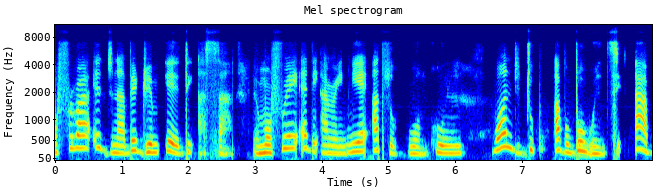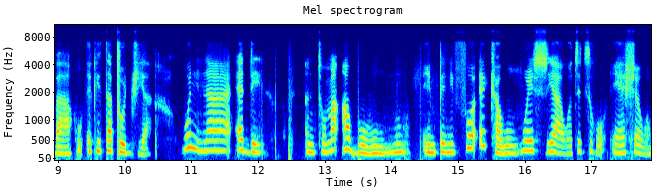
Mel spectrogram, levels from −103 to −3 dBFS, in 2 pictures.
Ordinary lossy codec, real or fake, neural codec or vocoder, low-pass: Opus, 24 kbps; fake; codec, 16 kHz, 1 kbps, X-Codec, HuBERT features, trained on LibriSpeech; 7.2 kHz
